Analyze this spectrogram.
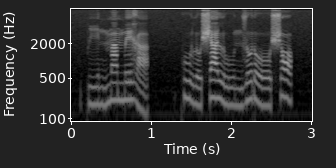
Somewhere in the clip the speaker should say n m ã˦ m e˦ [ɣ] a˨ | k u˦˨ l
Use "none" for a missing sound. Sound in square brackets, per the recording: ɣ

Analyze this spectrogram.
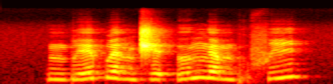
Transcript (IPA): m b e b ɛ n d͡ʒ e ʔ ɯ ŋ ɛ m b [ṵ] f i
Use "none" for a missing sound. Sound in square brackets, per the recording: ṵ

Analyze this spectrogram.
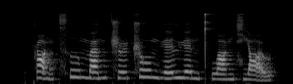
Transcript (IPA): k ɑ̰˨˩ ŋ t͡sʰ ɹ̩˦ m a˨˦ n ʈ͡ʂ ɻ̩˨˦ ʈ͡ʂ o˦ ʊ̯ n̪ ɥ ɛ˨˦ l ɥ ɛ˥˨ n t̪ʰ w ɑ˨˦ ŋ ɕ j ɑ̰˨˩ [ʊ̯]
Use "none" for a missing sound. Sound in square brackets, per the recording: ʊ̯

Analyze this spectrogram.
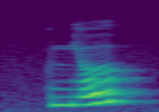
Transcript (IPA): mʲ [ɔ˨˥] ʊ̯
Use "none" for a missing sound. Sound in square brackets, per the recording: ɔ˨˥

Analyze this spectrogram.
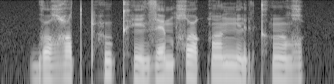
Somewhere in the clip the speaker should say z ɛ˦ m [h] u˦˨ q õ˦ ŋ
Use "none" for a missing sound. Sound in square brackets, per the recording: χ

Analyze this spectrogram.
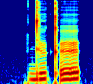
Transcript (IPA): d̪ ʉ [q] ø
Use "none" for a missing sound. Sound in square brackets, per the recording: kʼ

